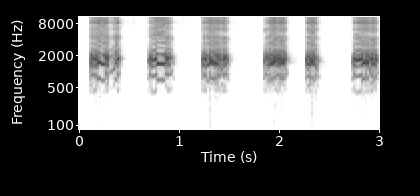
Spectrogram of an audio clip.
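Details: Bait call of a hen: six loud, coarse clucks at an irregular pace of roughly two per second, the first one double-pulsed.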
